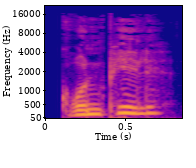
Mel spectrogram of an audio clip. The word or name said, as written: grundpille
